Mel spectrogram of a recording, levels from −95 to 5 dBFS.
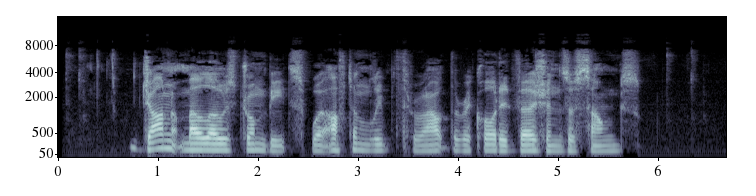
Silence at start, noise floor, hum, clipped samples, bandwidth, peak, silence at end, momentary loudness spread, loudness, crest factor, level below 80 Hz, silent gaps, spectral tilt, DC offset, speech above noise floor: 0.55 s; -58 dBFS; none; under 0.1%; 7.6 kHz; -2 dBFS; 0.9 s; 13 LU; -20 LUFS; 20 dB; -62 dBFS; none; -5 dB/octave; under 0.1%; 39 dB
